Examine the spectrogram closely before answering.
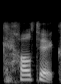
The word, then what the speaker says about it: Celtx: thought it was pronounced celtics it is actually pronounced celtics so the c stands for crew celtics stands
